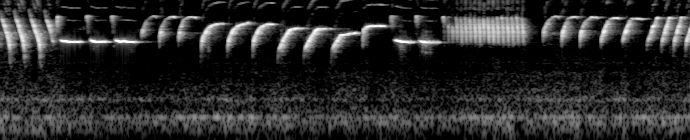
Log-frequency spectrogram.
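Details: Chatty canary song with long rolling trills, used as a lure to get other canaries singing. Fast downward-sweeping high notes turn into a steady whistled roll. A harsh buzzy burst near the end gives way to more rapid sweeps.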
